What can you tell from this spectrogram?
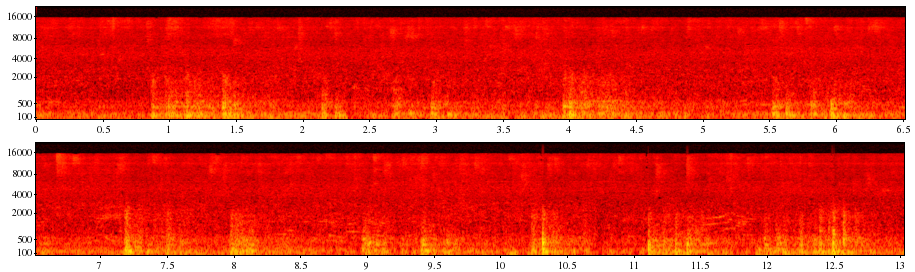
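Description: Distant aerial fireworks shells bursting in quick succession: a continuous low rumble of booms with sharper bangs every second or so.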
